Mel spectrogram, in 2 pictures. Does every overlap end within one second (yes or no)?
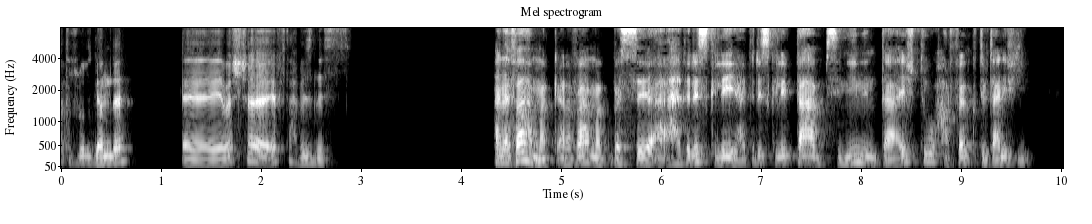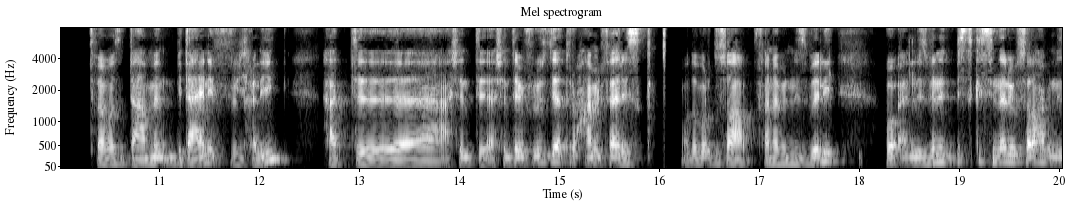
yes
